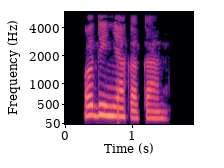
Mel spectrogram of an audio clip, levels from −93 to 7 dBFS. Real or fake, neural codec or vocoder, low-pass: real; none; 5.4 kHz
